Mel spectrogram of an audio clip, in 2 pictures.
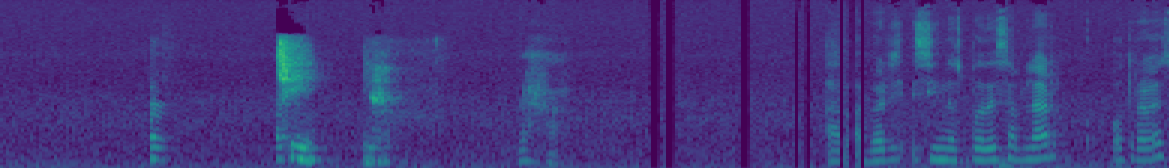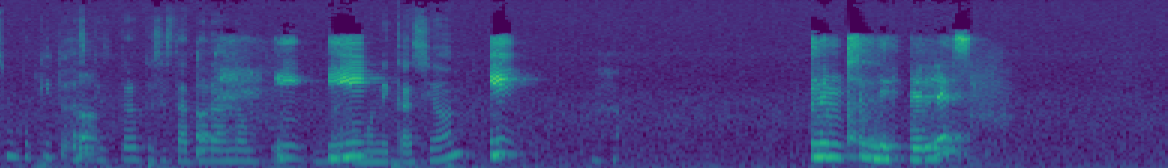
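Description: A woman speaks calmly through an online call, with a slightly tinny sound.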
